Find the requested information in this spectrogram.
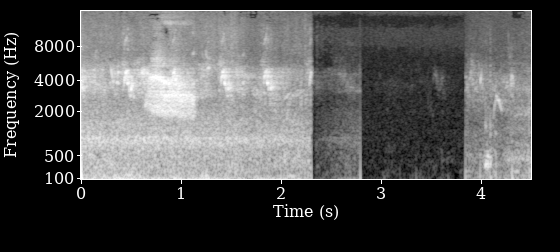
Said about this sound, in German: Und bei der Aufnahme hier sitzen wir ja auch im Garten. Und vielleicht hat der ein oder andere auch das Singen der Vögel gehört.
